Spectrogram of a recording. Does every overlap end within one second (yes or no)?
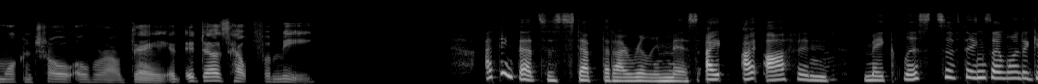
yes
